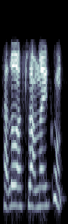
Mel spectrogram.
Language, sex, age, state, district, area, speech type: Kashmiri, female, 18-30, Jammu and Kashmir, Budgam, rural, conversation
